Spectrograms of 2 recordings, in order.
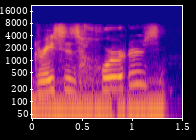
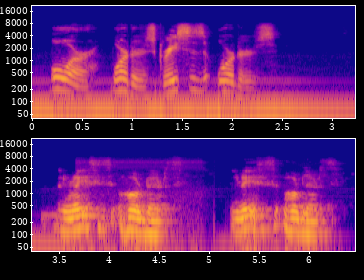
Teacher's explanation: go right to the vowel instead of an H sound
